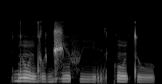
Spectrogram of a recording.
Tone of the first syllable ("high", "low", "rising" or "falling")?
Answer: falling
